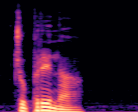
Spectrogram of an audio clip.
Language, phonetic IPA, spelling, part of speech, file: Polish, [t͡ʃuˈprɨ̃na], czupryna, noun, Pl-czupryna.ogg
